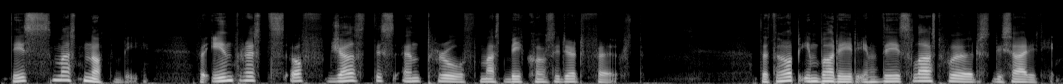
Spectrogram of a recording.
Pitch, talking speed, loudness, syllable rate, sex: 135 Hz, 130 wpm, -20 LUFS, 4.3 syllables/s, male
